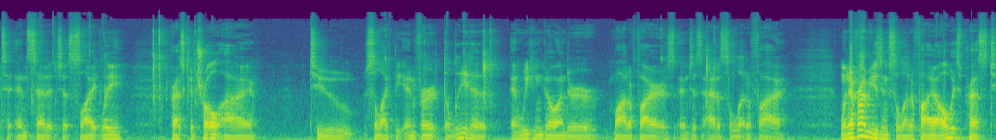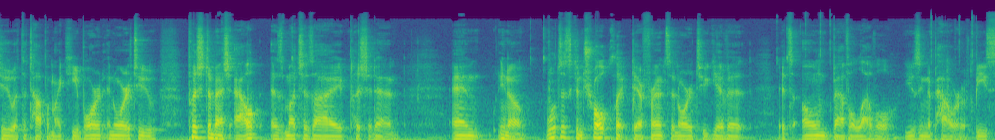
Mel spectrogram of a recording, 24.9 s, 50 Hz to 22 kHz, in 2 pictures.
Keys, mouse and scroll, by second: 0.3 scroll down 2, 0.5 shift+middle click, 1.9 ctrl+i, 2.3 x, 3.9 click, 5.6 middle click, 6.0 q, 7.9 click, 8.8 2, 15.2 click, 16.8 q, 19.1 ctrl+click, 22.2 shift+click, 22.5 shift+middle click, 22.8 scroll down 1, 22.8 middle click, 24.1-24.8 scroll up 5.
